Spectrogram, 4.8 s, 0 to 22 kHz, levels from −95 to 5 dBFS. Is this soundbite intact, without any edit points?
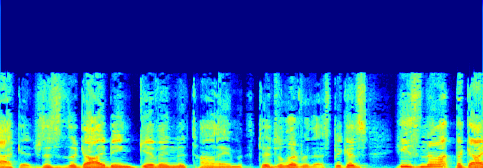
no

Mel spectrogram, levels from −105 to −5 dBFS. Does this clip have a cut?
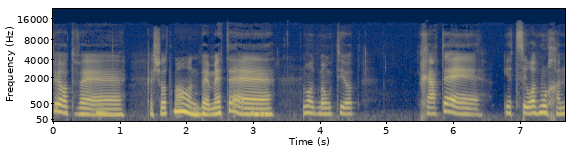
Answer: yes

